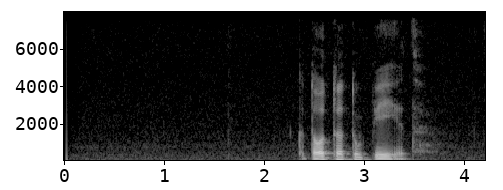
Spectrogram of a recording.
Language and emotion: Russian, neutral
